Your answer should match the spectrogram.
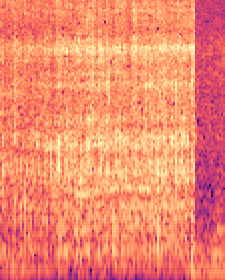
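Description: Small pump circulating water in a fish tank: a steady rushing noise with a faint high whine, cutting off abruptly near the end.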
